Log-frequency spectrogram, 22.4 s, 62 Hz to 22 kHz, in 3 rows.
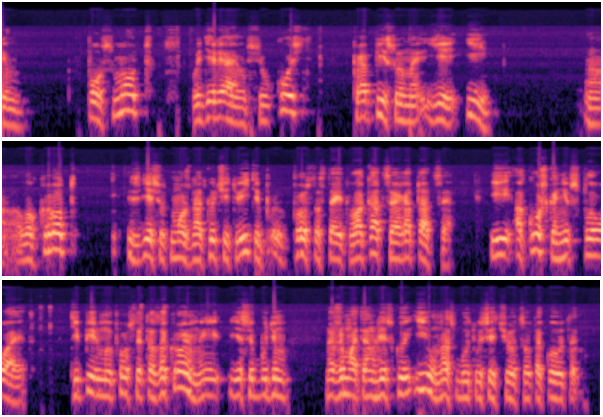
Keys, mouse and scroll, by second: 2.4 click, 3.0 shift+middle click, 8.9-19.2 drag, 19.2 i.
